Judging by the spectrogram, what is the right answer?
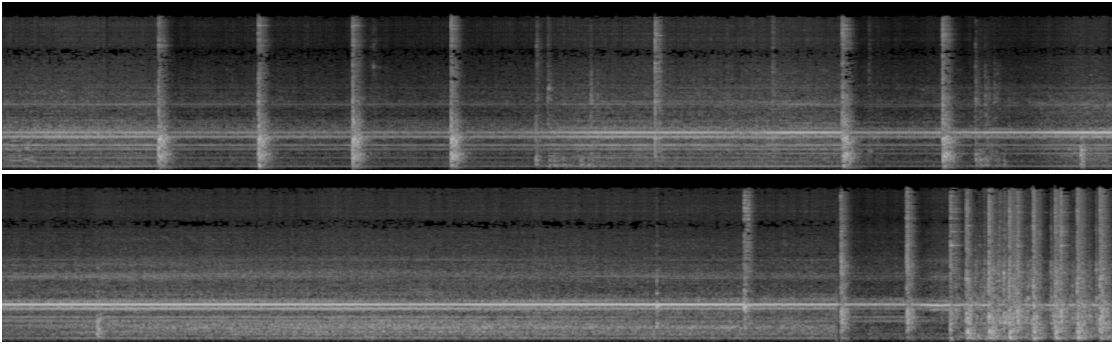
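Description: Hammer blows strike and ring on hot steel on an anvil, spaced irregularly, over a steady machine hum. Near the end a belt-driven mechanical forging hammer starts pounding rapidly, about four blows a second.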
